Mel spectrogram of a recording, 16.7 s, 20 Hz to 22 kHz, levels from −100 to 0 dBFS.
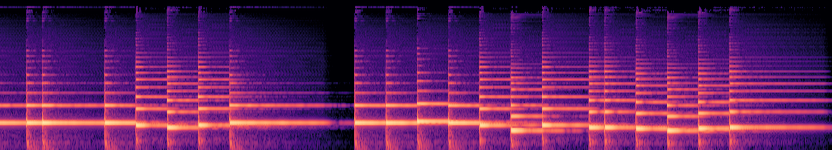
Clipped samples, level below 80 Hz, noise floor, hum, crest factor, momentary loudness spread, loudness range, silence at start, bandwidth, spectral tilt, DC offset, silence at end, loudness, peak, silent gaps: under 0.1%; -56 dBFS; -48 dBFS; none; 14 dB; 14 LU; 4 LU; 0 s; 8.4 kHz; -3.5 dB/octave; under 0.1%; 0.15 s; -15 LUFS; 0 dBFS; none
